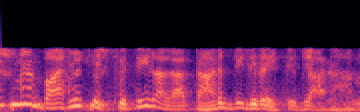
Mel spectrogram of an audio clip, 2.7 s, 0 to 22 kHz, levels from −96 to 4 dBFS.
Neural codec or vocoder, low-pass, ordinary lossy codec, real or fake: codec, 24 kHz, 3 kbps, HILCodec; 3.6 kHz; none; fake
